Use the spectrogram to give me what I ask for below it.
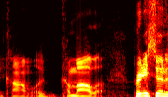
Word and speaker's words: Kamala: remember moo says it's hate to say Kam Kamala pretty soon it's going to be against the YouTube rules to say Kamala say it's not no it's Kamala that well that yeah well that's that's because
